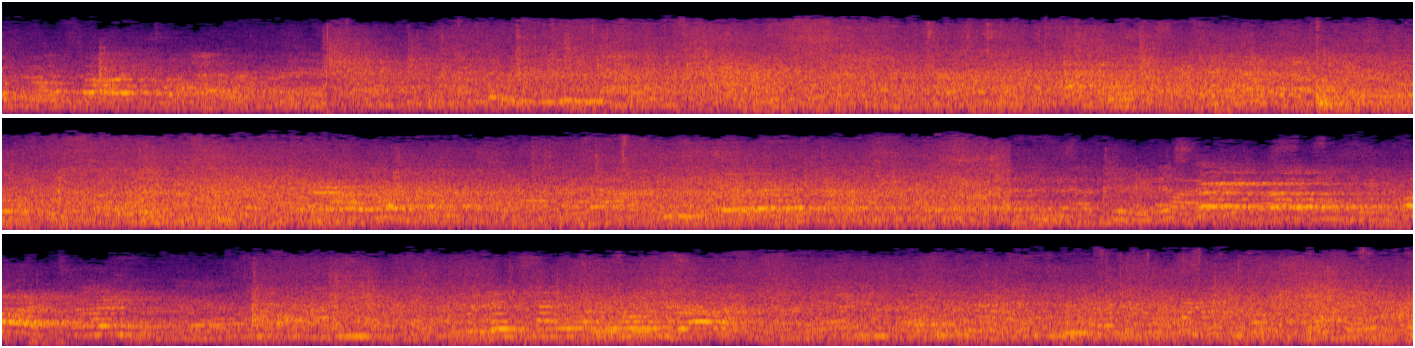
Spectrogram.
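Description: Spectators chatter nearby in an echoing rink.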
